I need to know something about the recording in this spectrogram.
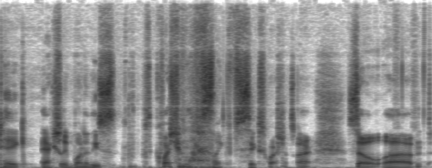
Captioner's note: chuckling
